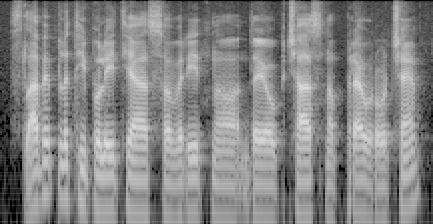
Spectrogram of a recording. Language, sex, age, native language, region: Slovenian, male, 18-29, Slovenian, Central Slovenia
